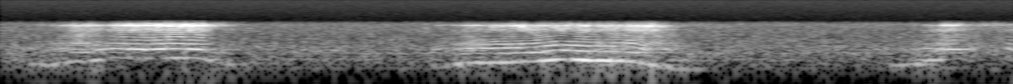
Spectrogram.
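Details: Male roommate snoring loudly in sleep, heard through a door and at first mistaken for a choking cat; slow, drawn-out nasal tones with a whistling, bleat-like quality every two to three seconds; snoring.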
